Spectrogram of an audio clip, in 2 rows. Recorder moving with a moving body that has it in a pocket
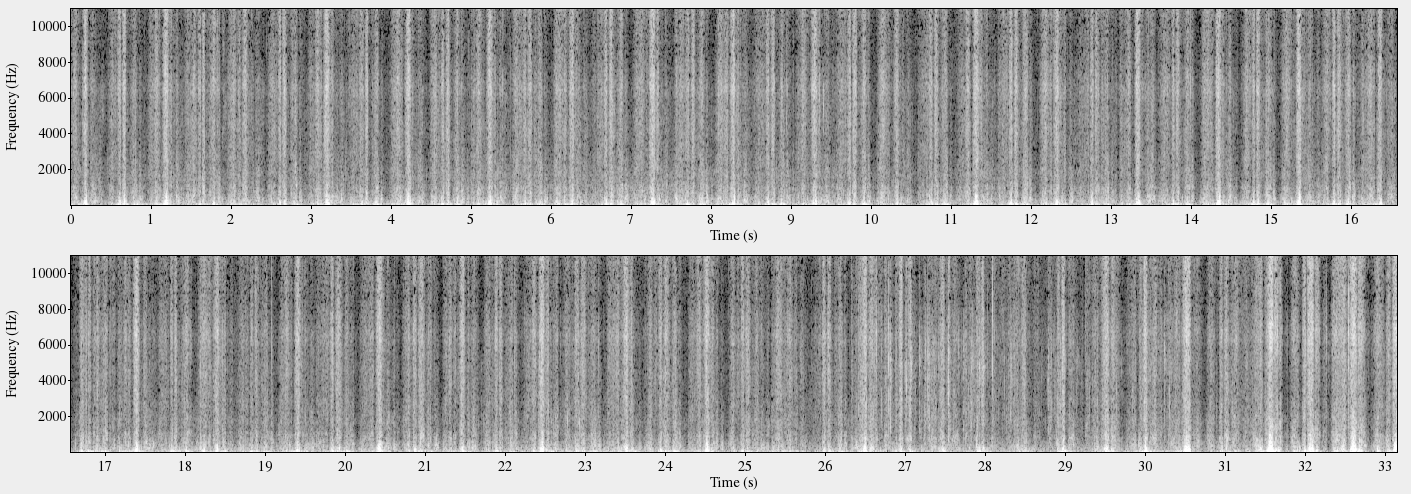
24.9 33.1

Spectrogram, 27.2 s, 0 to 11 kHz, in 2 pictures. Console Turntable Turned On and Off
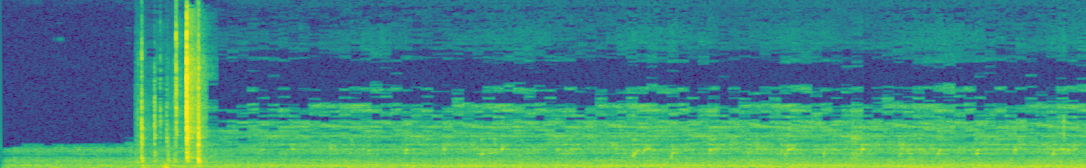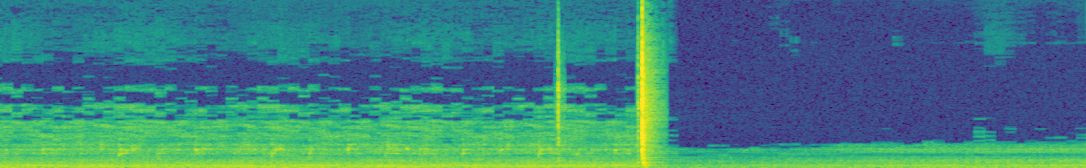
1.7 21.9

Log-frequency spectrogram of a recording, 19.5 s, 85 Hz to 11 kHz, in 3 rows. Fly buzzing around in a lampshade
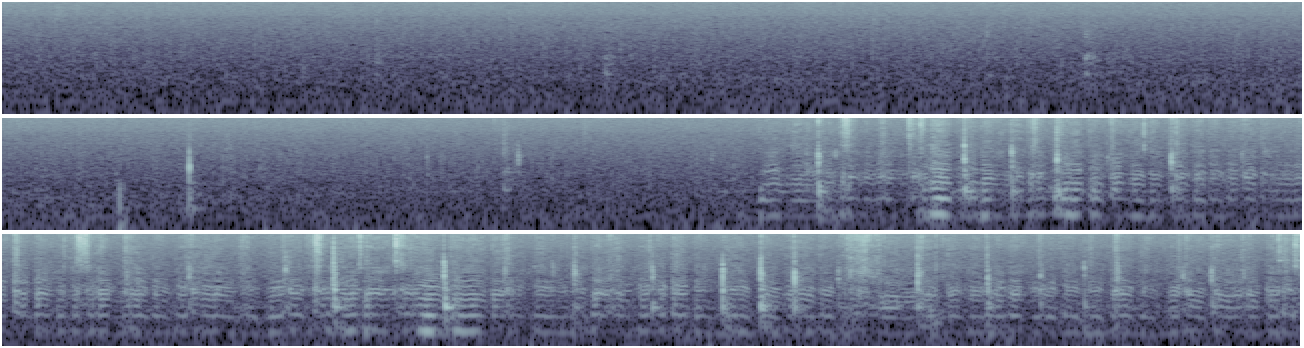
10.3 19.4

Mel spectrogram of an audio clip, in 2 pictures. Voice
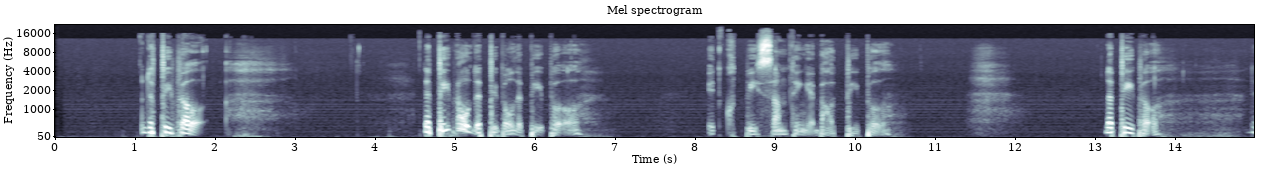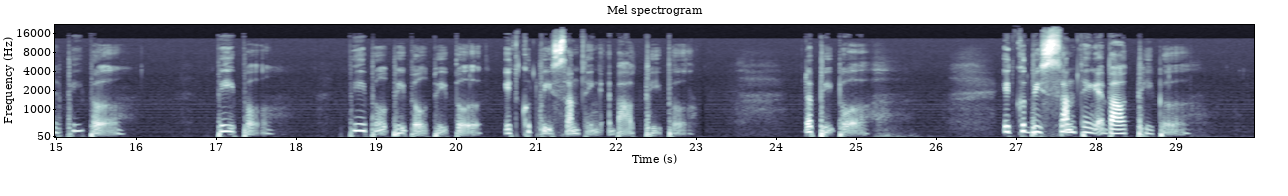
1.1 1.9, 4.6 6.7, 8.2 10.6, 13.2 14.0, 15.0 15.9, 17.0 17.8, 18.7 23.0, 24.4 25.4, 26.9 29.2

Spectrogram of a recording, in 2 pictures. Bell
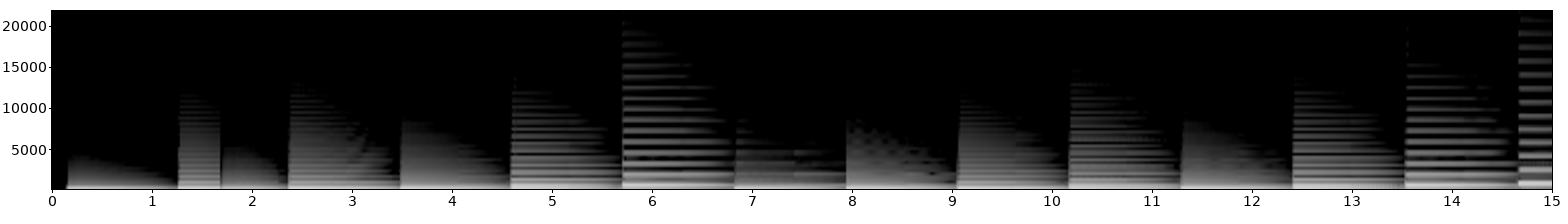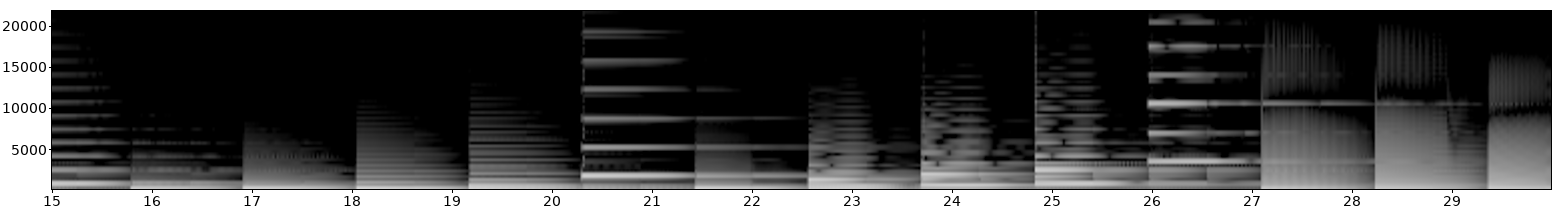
20.3 22.4, 25.7 28.4

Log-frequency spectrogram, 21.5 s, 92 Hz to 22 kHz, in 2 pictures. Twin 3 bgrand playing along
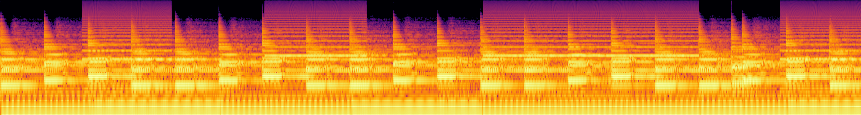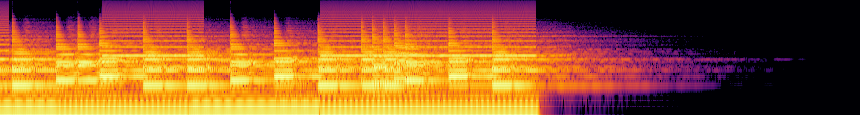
1.0 17.7

